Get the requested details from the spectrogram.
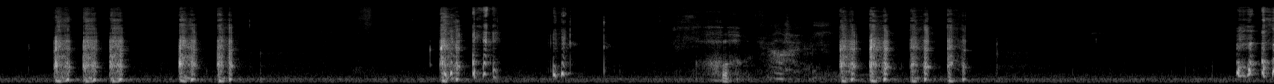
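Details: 8-month-old infant making short, deliberate cough-like bursts in clusters: a playful fake cough, not illness.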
